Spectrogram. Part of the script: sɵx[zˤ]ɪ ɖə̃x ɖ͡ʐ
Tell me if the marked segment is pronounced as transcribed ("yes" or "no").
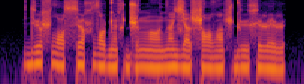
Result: yes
